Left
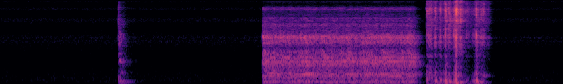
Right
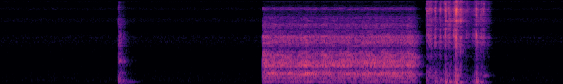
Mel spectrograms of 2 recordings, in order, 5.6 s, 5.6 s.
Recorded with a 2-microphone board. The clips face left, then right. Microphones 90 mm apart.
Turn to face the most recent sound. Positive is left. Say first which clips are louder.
# left 1 dB
turn(degrees=0)  # may be behind; listen again after turning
